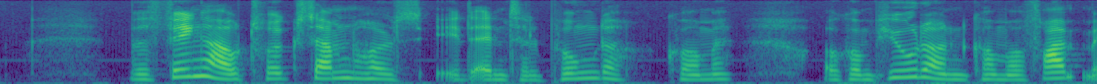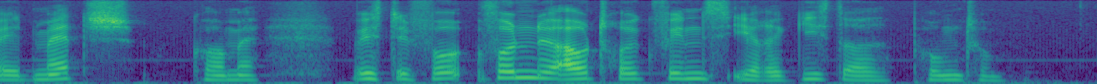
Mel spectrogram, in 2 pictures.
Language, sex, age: Danish, female, 30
